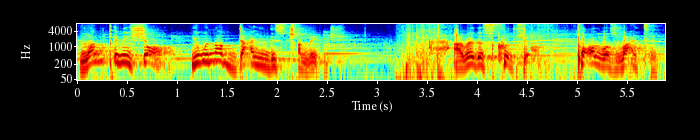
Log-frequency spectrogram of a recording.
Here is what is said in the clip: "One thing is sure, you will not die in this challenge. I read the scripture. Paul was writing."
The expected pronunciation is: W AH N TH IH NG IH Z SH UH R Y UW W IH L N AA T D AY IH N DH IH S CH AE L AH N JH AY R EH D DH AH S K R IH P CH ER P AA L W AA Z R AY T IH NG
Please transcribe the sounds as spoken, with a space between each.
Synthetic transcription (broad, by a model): W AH N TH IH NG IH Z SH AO Y UW W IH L N AA T D AY IH N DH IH S CH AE L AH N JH AY R EH D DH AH S K R IH P CH ER P AA L W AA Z R AY T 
